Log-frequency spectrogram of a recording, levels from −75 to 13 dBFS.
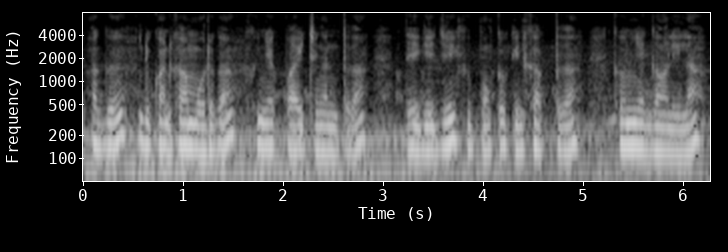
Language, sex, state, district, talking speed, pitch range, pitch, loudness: Wancho, male, Arunachal Pradesh, Longding, 180 wpm, 130-150 Hz, 140 Hz, -14 LUFS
